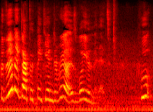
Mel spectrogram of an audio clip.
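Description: A woman is talking with ordinary pitch variation. Noticeable noise sits behind her. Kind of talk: casual conversation.

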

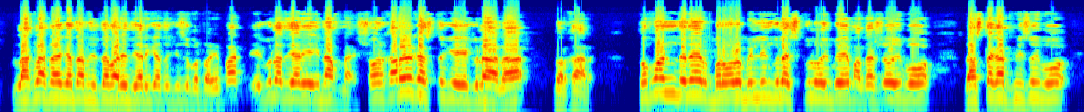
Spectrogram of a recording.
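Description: Fairly even intonation from a man with a high-pitched voice. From England (London), Sylheti family. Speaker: politician. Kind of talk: campaign speech.

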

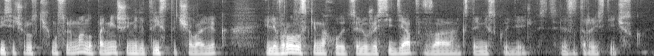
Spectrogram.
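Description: This man has a dark, mellow tone, a somewhat breathy quality and a medium pitch, talking at a fairly quick pace. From Russia. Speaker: scholar of Islam. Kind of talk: interview.

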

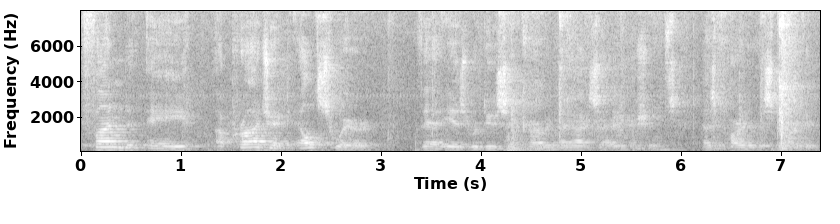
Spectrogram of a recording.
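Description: Audible room echo sits alongside noticeable background noise in this recording. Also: man. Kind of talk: public talk explaining policy. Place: hall. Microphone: camera far.

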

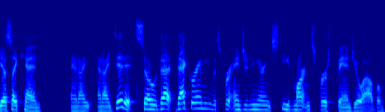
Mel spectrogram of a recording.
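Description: Over a quiet background, a man talks at a fairly quick pace. His pitch is fairly high, with ordinary pitch variation. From Philadelphia. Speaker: music producer and engineer; podcast guest. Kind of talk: interview. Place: home room. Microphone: webcam.

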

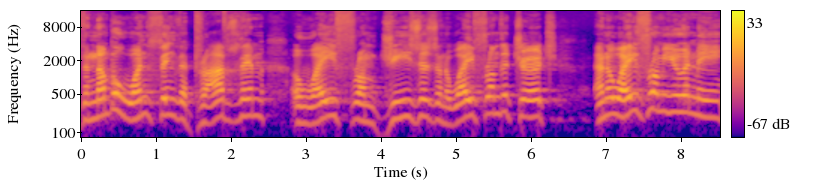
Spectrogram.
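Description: Against a quiet background, a man speaks at a high pitch and a fairly slow pace. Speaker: preacher. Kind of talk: sermon. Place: church.

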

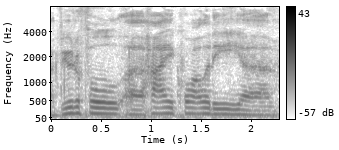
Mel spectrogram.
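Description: Against light background noise, a man talks at a moderate pace with fairly even intonation. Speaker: seller who restored the motorcycle. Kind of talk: walkaround commentary. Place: street. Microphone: phone near.

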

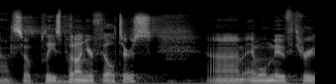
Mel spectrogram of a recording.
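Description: A man talks very fast in a very deep, low voice. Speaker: conference presenter. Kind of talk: lecture. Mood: light, joking. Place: hall. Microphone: podium.

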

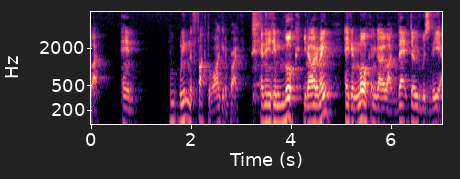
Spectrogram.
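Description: Audible room echo surrounds a man with a New Zealand accent who talks at a fairly quick pace, with long, frequent pauses. His pitch is medium, with ordinary pitch variation. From New Zealand, Lower Hutt (Naenae). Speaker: special forces veteran; podcast guest. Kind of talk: casual chat. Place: home room. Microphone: camera far.

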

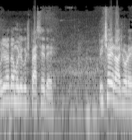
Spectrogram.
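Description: A high-pitched male voice with ordinary pitch variation, a dry sound with no echo, and light background noise. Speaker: solo travel vlogger. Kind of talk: casual vlog chat. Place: street. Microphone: phone near.

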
